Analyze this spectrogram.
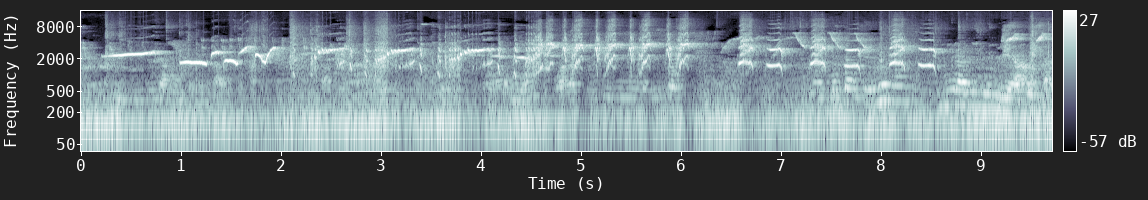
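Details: White-rumped shama delivering a dense, hurried masteran song: many short whistled and squeaky notes, chattering bursts and harsh squawky elements packed together, with faint low background noise throughout.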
